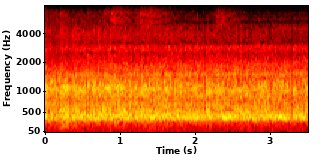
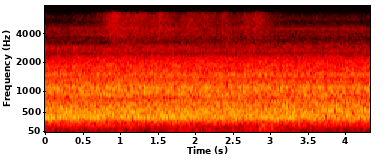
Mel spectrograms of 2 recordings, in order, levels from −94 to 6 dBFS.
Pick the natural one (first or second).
second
